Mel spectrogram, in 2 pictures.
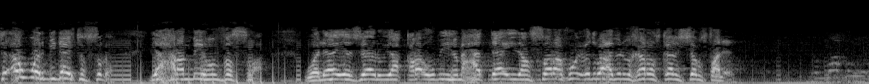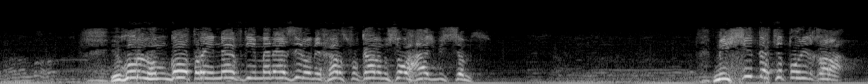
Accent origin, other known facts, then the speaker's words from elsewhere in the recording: Mauritania; وإحنا موريتاني فاصلين في حد يطول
